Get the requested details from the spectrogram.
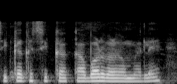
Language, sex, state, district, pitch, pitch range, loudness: Kannada, male, Karnataka, Koppal, 160 Hz, 150-165 Hz, -15 LUFS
